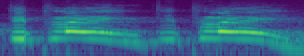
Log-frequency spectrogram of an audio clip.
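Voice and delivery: high, loud joking shout. Retold or imitated. To the crowd, feeling small in the photo: high loud shout. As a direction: yell it out like a tiny man. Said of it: "shouted out".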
